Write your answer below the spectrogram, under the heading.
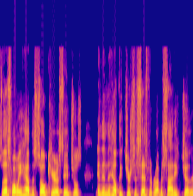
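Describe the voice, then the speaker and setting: Very fast speech with a dry, close sound and no echo. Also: man. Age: 60s. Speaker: executive director of a pastor support network. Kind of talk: casual interview.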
